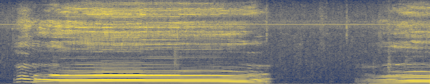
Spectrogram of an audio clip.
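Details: Basset Hound howling: a long, steady, mournful tone held for about three seconds that drops away at the end, then after a short pause a second howl rising and holding level.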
